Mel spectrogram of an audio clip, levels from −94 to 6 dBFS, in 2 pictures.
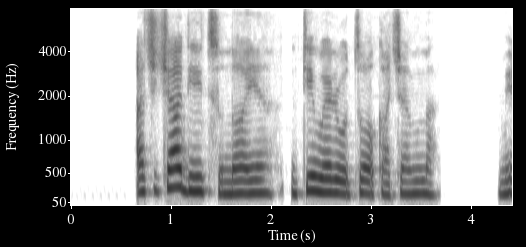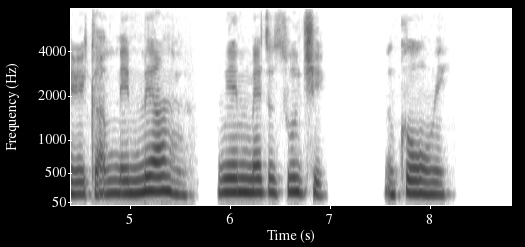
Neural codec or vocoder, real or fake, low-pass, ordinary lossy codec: codec, 16 kHz, 2 kbps, FunCodec, trained on LibriTTS, 25 frames a second; fake; none; none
